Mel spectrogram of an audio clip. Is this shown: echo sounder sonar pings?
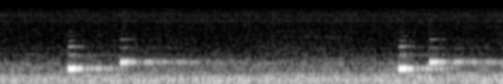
yes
